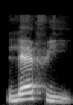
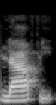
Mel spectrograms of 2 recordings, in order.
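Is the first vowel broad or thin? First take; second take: thin; broad. First: The first vowel is thin and light. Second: The first vowel is broad and open. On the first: The speaker calls it right. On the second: The speaker calls it wrong.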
